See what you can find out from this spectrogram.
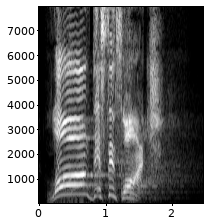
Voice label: Announcer Long Hit To Other Side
